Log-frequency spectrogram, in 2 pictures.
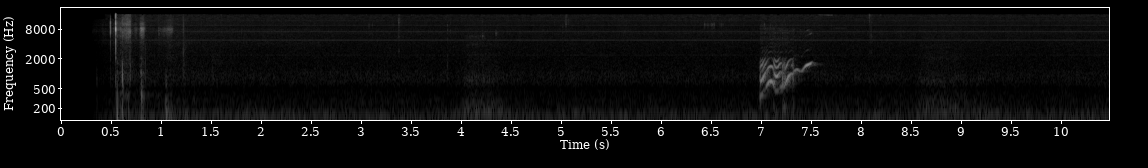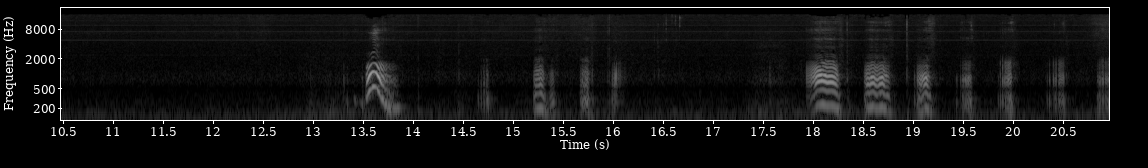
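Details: Six-day-old Great Dane puppies give thin, squeaky whimpers and short whines, scattered and then bunched together.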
